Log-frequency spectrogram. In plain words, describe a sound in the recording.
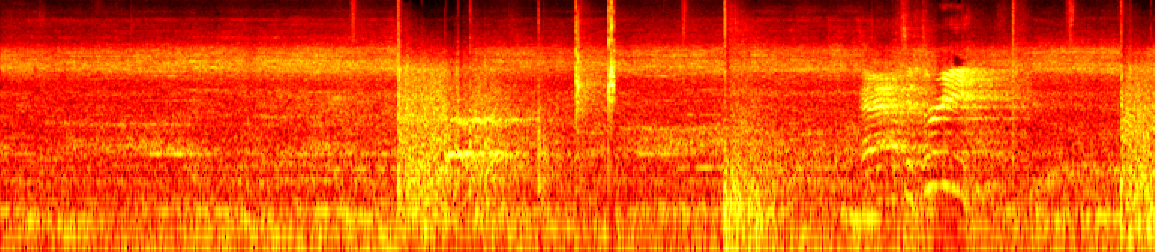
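An axe thuds into a wooden target.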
